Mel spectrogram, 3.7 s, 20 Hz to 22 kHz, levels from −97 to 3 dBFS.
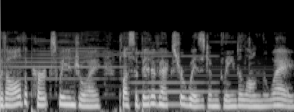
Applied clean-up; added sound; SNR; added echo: classical method spectral subtraction.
